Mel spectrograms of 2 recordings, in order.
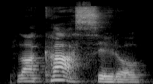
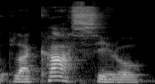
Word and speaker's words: placassero: The accent is on the antepenultimate syllable. So the normal stress in an Italian word is on the second to last, the penultimate syllable, right? This is a third person thing, so placassero. See, so it's on the ka.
